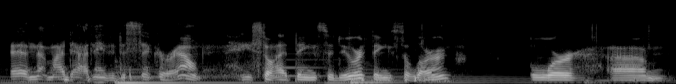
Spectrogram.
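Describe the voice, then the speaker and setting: A man's voice: fairly low pitch, darkish tone, dull audio. A man in his thirties telling a personal story on his podcast, candid and reflective with many restarts, slightly out of breath from walking outdoors. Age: 30s. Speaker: podcast host. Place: outdoors on a walk.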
